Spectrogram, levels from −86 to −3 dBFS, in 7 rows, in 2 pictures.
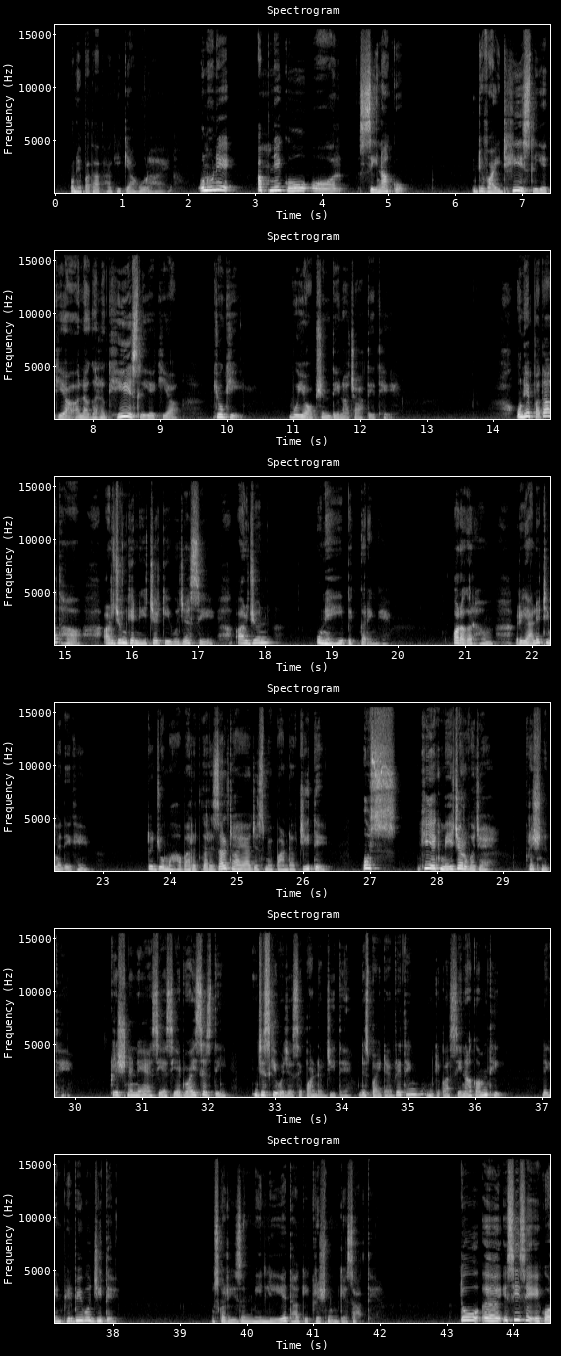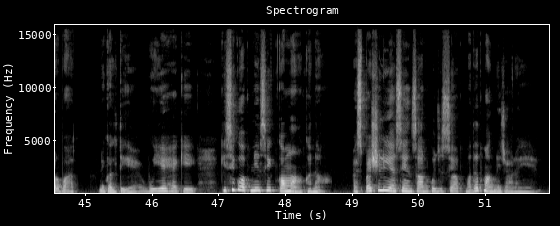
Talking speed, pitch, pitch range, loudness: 145 wpm, 205 Hz, 185-245 Hz, -25 LUFS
